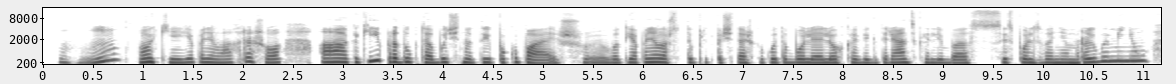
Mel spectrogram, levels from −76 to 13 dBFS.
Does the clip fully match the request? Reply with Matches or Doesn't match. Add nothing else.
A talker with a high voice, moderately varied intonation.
Doesn't match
